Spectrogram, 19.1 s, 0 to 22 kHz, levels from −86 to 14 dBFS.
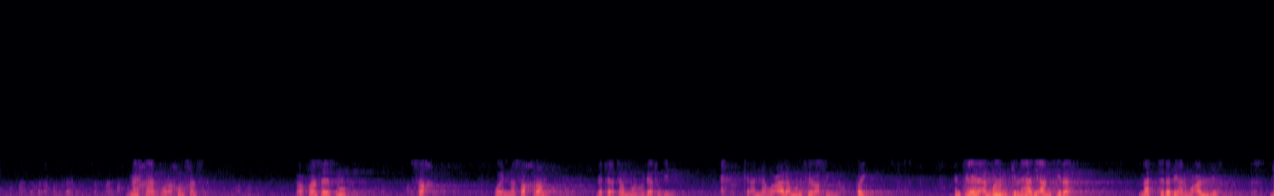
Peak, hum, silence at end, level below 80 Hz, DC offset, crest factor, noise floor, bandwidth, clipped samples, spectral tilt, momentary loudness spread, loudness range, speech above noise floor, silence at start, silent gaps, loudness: -8 dBFS; none; 0 s; -66 dBFS; under 0.1%; 20 dB; -58 dBFS; 4.3 kHz; under 0.1%; -11 dB/octave; 25 LU; 10 LU; 31 dB; 0.3 s; none; -28 LUFS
